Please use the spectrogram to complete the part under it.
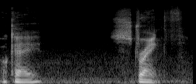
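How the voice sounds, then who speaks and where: A man's voice: drawn-out words, noisy background. A man in an improvised audio drama playing a frantic, foul-mouthed amnesiac who stammers and mutters as he works through tarot cards. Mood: overwhelmed. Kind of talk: improvised audio drama, halting naturalistic delivery.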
